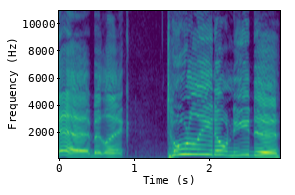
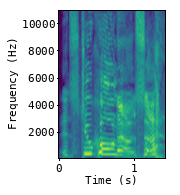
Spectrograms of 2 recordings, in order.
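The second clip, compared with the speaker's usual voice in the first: louder, higher panicked protest; nervous shout; 5 semitones higher, 6 dB louder than usual. Acted. Man backing away from the flirting women, loud. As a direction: blurt it out to escape.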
